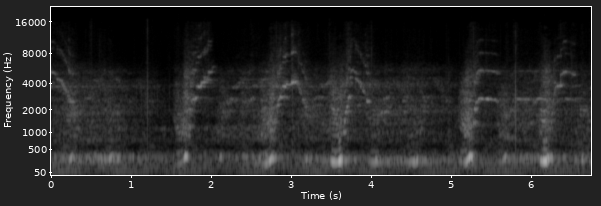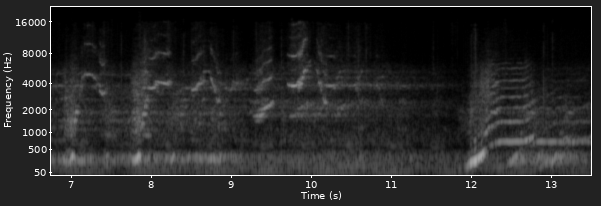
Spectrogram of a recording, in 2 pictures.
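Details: Humpback whale, a lone singer at natural speed: a rapid series of short rising squeaks and whoops over a low rumbly tone, followed near the end by a long upward slide into a sustained high moan; faint constant background hum.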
